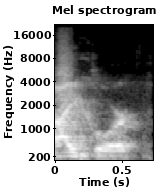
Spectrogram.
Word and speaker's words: Ichor: their fifth anniversary lease it's called I Corps now if you read the bottle it looks like so sticker it's just not how it's pronounced but anyway so this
